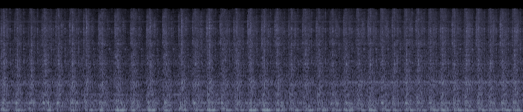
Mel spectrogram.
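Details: CNY computer embroidery machine in for service; at first its motor (dinamo) would not turn at all and the bobbin case was missing. Quick, even stitching rhythm of about five beats a second over a steady motor hum as it finishes one colour; normal stitching, judged very good.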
